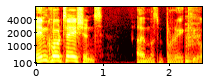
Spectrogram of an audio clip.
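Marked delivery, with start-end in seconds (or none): 1.5-2.5 very low, soft, hushed mechanical drone, flat monotone. Reading a story aloud, Drago speaks through a voice modulation apparatus: Drago's monotone robot voice. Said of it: "cheap, monotone voice modulation apparatus".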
